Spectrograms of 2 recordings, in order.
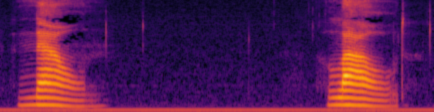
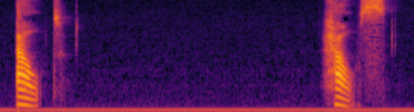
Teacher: This time we're moving from around here to here. So our lips are moving in to a circle. Not a tight one as in ooh, but approaching that.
